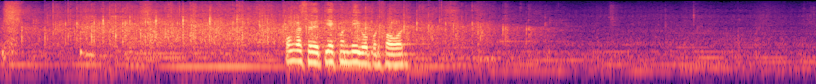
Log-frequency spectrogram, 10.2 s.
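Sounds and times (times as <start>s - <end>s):
audience applause: 0.0s - 7.1s
speech: 3.6s - 5.2s.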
